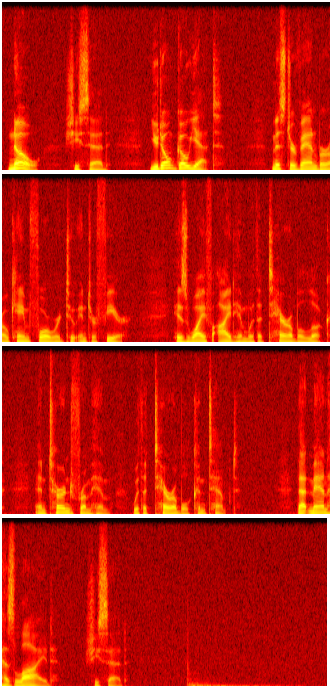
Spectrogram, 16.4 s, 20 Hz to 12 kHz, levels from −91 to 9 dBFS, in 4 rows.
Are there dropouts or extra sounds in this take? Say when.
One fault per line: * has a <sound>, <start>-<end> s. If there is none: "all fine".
* has a thud, 14.6-16.2 s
